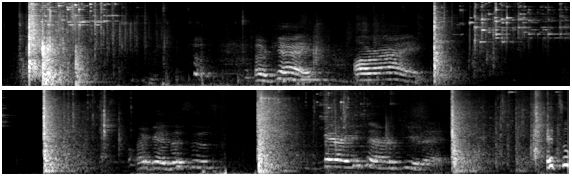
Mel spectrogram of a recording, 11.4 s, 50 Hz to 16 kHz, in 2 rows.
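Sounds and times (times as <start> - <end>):
shattering debris rattling: 0.0 - 1.7, 4.4 - 6.9, 8.3 - 11.3
objects being smashed in an enclosed rage room: 0.2 - 1.6, 4.4 - 6.9, 8.3 - 9.5, 10.2 - 11.2
speech: 2.6 - 4.3, 7.1 - 7.9, 8.9 - 10.5, 11.1 - 11.3.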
